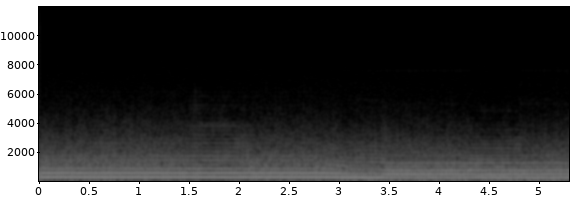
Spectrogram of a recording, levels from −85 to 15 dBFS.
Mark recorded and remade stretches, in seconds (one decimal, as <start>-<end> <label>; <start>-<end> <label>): 0.0-1.5 recorded; 1.5-2.1 remade; 2.1-4.3 recorded; 4.3-4.8 remade; 4.8-5.3 recorded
